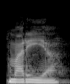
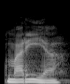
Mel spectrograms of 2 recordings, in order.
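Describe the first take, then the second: First: The r is trilled lightly. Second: The same.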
